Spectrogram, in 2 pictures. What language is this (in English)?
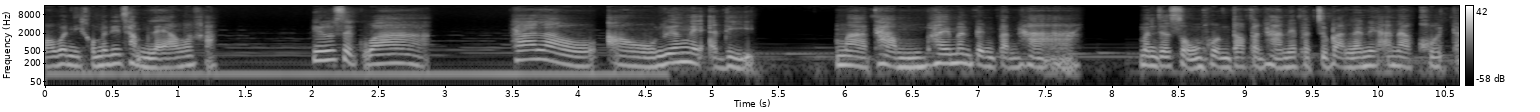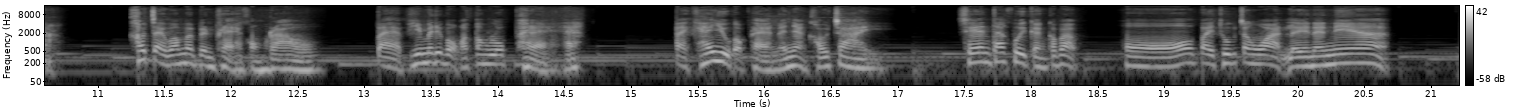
Thai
